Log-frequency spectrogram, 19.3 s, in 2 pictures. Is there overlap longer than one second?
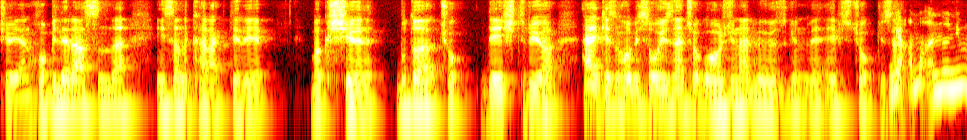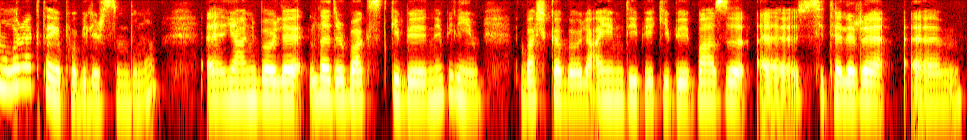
No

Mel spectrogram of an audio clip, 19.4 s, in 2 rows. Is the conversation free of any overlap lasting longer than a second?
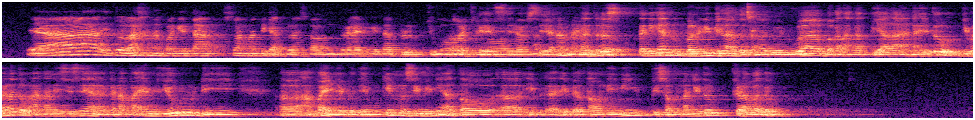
No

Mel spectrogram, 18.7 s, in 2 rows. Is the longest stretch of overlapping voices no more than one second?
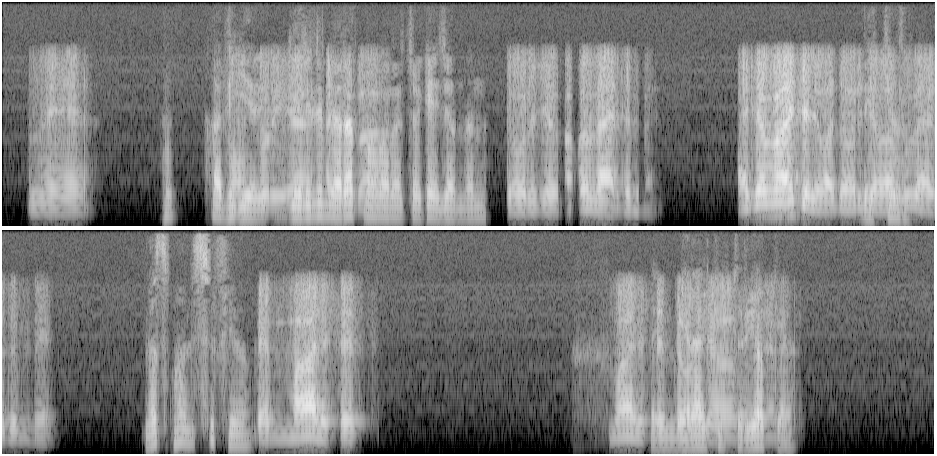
No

